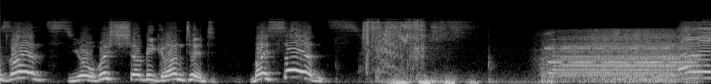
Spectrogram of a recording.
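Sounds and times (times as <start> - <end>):
speech: 0.0 - 4.1
train horn blaring: 5.4 - 7.0.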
